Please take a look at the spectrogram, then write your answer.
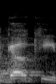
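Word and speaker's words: Goedeke: Gookie, dude, that's a up name. Goi. There you go. Goki. That's how we're supposed to pronounce Goki.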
